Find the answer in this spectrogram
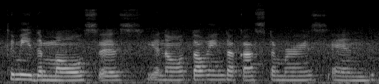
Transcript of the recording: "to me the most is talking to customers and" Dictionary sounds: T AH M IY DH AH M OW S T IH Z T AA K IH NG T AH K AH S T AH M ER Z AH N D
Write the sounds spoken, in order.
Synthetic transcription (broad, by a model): T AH M IY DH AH M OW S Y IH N T AA K IH NG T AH K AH S T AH M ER S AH N D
